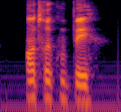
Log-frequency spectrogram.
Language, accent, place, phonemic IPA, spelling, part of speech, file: French, France, Lyon, /ɑ̃.tʁə.ku.pe/, entrecouper, verb, LL-Q150 (fra)-entrecouper.wav
- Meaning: 1. to interrupt; to intersperse; to scatter with 2. to intersect, to cross one another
